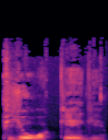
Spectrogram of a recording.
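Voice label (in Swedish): "pjåkig", Swedish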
